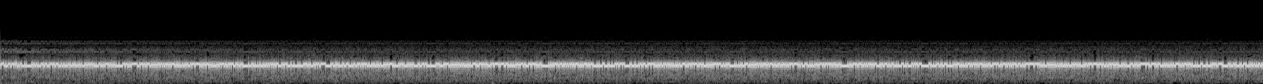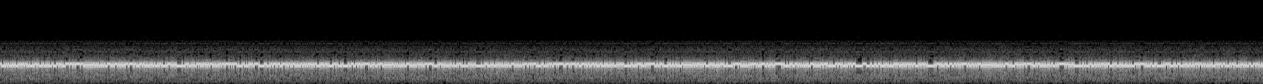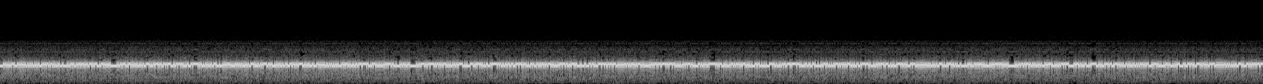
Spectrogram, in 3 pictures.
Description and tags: Various recordings of different data transmissions over shortwave or HF radio frequencies.
radio, shortwave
